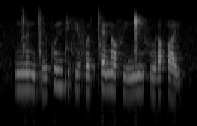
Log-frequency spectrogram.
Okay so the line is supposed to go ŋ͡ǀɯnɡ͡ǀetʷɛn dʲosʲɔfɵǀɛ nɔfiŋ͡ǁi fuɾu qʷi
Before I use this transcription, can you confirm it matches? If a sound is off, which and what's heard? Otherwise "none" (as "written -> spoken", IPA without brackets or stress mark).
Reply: ɵ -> ɤ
